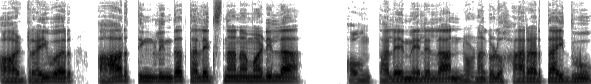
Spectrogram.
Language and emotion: Kannada, disgusted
